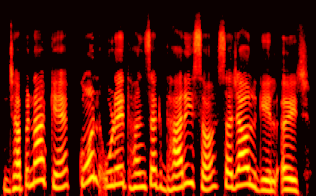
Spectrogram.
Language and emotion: Maithili, neutral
